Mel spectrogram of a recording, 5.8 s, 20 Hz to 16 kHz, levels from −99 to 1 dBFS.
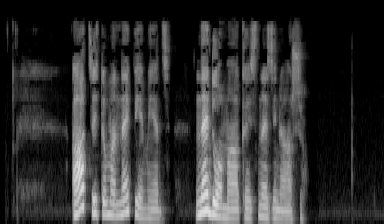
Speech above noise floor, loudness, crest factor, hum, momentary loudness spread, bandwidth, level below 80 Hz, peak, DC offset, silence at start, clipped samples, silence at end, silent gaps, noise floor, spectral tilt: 58 dB; -23 LUFS; 22 dB; none; 17 LU; 11 kHz; -72 dBFS; -4 dBFS; under 0.1%; 1.1 s; under 0.1%; 1.25 s; none; -80 dBFS; -5.5 dB/octave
